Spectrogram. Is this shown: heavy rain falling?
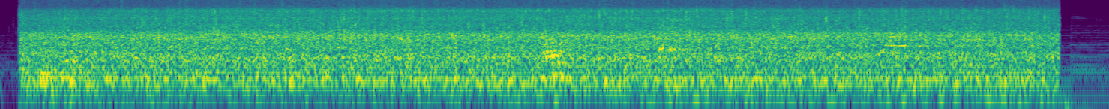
yes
